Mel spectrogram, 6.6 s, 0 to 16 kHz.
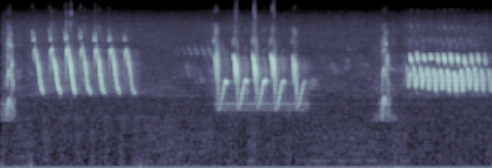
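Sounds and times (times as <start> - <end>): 
birds: 0.0 - 6.5.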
